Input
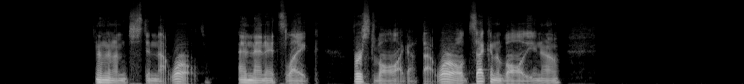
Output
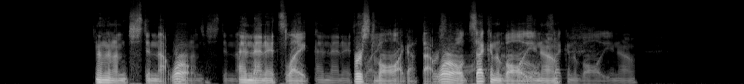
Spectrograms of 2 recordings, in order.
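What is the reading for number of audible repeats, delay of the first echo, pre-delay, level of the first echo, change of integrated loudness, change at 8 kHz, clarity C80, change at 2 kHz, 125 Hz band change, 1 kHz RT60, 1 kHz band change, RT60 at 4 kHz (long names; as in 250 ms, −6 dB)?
1, 772 ms, no reverb audible, −15.5 dB, +2.0 dB, +2.0 dB, no reverb audible, +2.0 dB, +2.0 dB, no reverb audible, +2.0 dB, no reverb audible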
